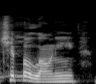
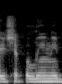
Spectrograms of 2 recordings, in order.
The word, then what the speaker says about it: Cipollone: It's C-I-P-O-L-L-O-N-E. – I think it's Cipollone, but I like that we say Cipollini because I just picture him as a tiny onion.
